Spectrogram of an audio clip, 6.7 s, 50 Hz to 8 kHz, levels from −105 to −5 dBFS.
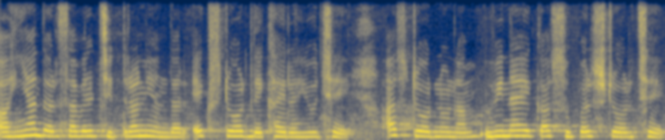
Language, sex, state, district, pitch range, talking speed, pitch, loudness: Gujarati, female, Gujarat, Valsad, 260-295 Hz, 155 wpm, 275 Hz, -12 LUFS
